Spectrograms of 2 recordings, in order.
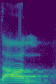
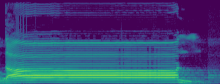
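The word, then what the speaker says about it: دال: দালের উচ্চারণ সেরকমই হবে দালের উচ্চারণ হচ্ছে জিহ্বার আঁক আর সামনের দুই দাঁতের গোড়ার থেকে দাল আদায় হয় যেমন তা আদায় হয়েছিল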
